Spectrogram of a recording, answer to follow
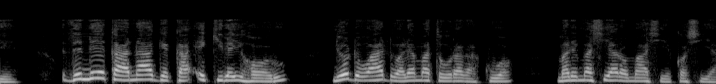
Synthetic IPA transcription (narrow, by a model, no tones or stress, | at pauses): e | ðenekaːnaːɡekaʔekiɾeiɦɔɾu | neodowaːdoaɾeamatoːɾaɣakuɔ | maɾemaɕiaɾɔmaɕekɔɕia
